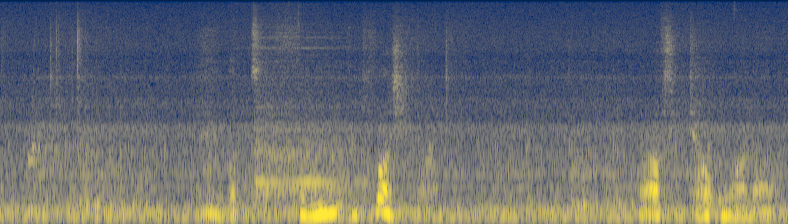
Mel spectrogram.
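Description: Electronic beeps play from a video game as dice are rolled.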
